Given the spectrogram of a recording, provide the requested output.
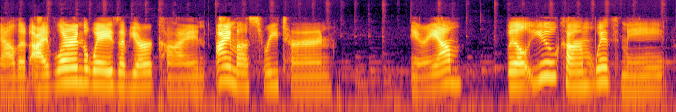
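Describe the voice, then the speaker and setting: Using a put-on character voice with fairly high pitch, a woman speaks at a very slow pace as faint music plays in the background. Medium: game stream. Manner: stiff, formal.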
